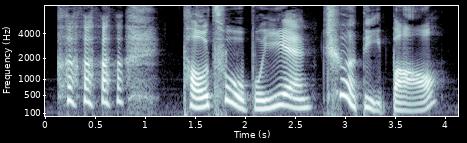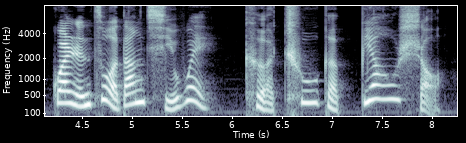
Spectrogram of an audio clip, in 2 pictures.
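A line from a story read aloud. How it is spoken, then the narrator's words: Laughing. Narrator (Chinese): 白秀英笑道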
